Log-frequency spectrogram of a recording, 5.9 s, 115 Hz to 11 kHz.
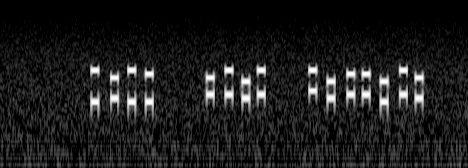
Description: DTMF, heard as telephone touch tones, dialled by hand, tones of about 90 ms. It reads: A5A3 8C4C D4991C5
